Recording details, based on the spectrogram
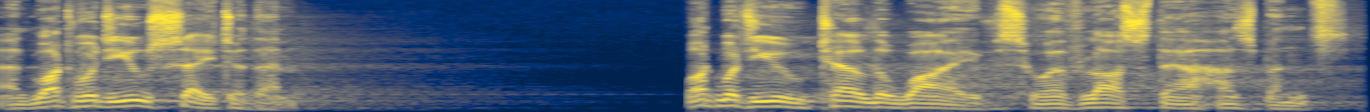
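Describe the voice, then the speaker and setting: An actor playing a coldly assured elderly archbishop in a game cutscene, speaking solemn, commanding rhetoric. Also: male voice, low voice, expressive, slow, full character voice. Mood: proud, challenging. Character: imperious, coldly assured elderly archbishop, father of a rebel son. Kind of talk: dramatic video game cutscene acting. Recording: long cavernous reverb.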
